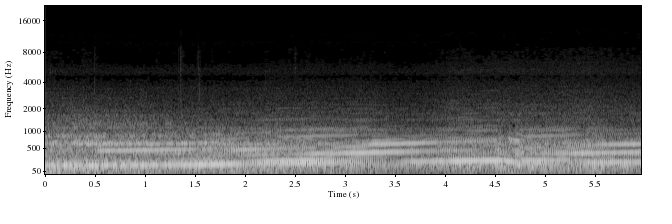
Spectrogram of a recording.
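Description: Ferrari F430's 4.3-litre V8 pulling hard on track, heard from inside the cabin, its pitch slowly climbing. About three-quarters of the way through the pitch dips briefly, as at a gear change, and then keeps climbing.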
